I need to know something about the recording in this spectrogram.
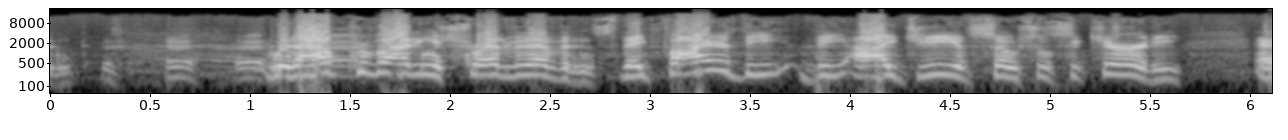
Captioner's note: laughter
